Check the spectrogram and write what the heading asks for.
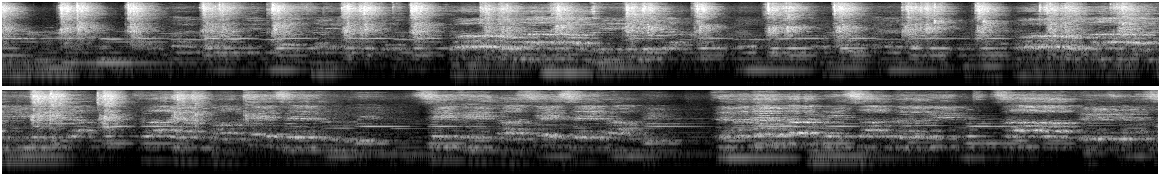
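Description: Choir of young men singing in a reverberant chapel, over a steady sharp beat about twice a second; the beat fades out near the end.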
